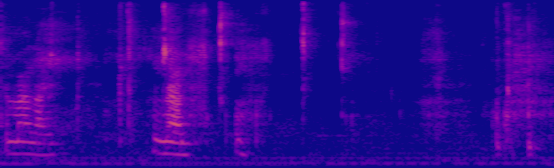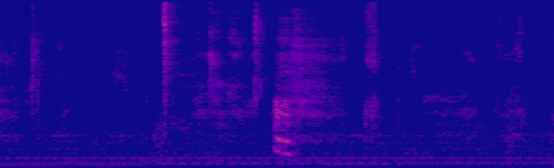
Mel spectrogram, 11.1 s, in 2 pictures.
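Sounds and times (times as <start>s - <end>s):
steady low hum: 0.0s - 11.0s
chewing with wet mouth clicks: 0.4s - 4.1s, 5.7s - 8.3s, 8.9s - 10.9s.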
